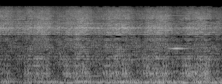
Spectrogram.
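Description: Live rock concert recording in a lull of the playing: a steady hissing, rasping wash of noise with a faint low hum underneath, between bursts of the band.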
